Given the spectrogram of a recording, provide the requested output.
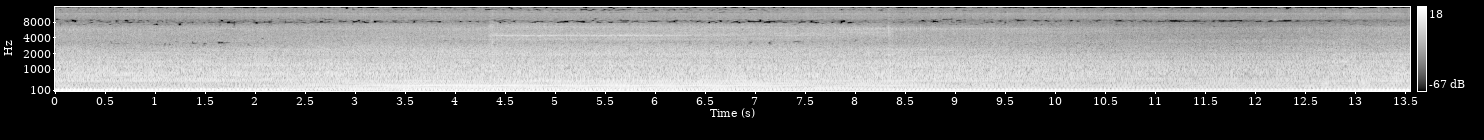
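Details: Toro Super Recycler GTS 6.0 self-propelled mower after complete gear drive rebuild for grinding/slipping: steady even engine drone, no grinding or slipping from the drive; fixed.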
